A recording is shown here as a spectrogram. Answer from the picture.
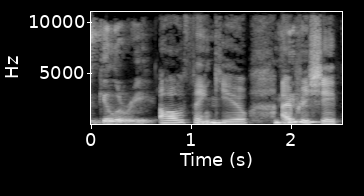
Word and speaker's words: Guillory: talking about the wedding date series by Jasmine Gilroy did I pronounce her last name right I know you know right it's I believe it's Guillory oh thank you I appreciate that so before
